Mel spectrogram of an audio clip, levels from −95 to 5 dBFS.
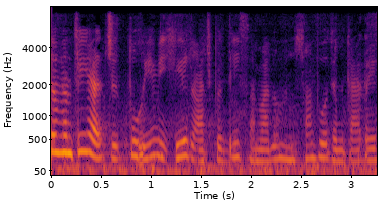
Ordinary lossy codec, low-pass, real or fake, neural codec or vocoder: none; 7.2 kHz; fake; codec, 16 kHz in and 24 kHz out, 0.6 kbps, FireRedTTS-2 codec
